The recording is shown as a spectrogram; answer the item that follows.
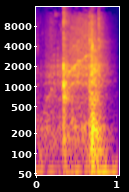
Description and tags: roller shade up
Roller shades released and rolling quickly up.
blind, blinds, roller, shade, up, window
